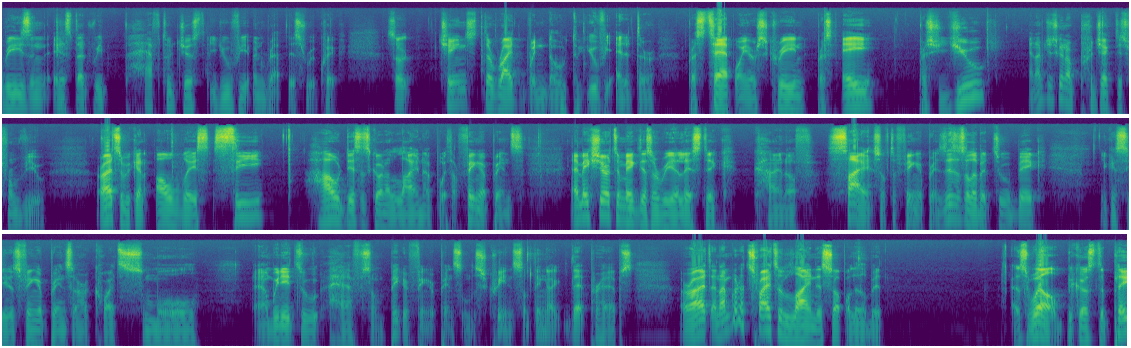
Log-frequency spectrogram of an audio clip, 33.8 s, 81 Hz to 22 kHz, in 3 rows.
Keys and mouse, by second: 0.5 KP_7, 7.1 Tab, 8.2 a, 9.8 u, 12.3 a, 25.8 s, 27.0 click, 27.0 middle click, 27.0 right click, 27.4 click, 27.4 right drag, 27.6 click, 28.2-33.7 right drag, 28.2 r, 30.2 r.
